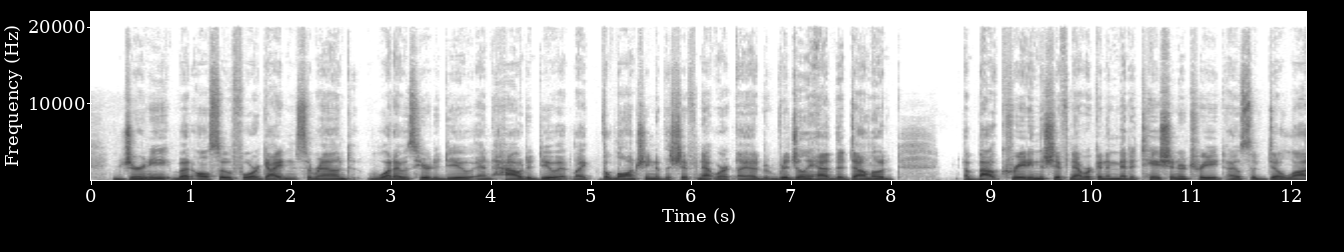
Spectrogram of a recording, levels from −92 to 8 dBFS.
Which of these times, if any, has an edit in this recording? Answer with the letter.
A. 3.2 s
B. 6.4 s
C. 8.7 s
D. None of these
B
